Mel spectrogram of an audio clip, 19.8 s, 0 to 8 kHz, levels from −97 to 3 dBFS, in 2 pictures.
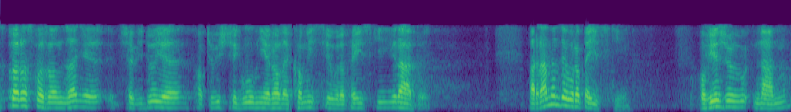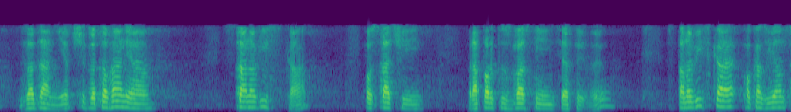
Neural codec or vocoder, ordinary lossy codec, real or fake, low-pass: codec, 16 kHz, 1.1 kbps, Voila-Tokenizer; AAC, 16 kbps; fake; 7.2 kHz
